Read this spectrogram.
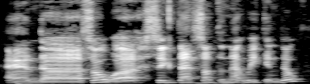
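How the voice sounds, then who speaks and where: A man voicing a loud, crude, jovial male back-alley doctor with a salesman's patter. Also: medium pitch, flat delivery, normal speed, voice pushed up, natural voice. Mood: salesy.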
